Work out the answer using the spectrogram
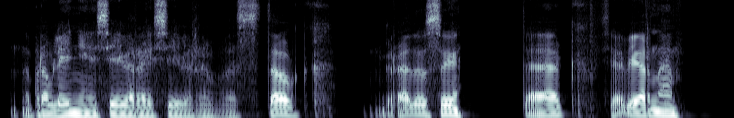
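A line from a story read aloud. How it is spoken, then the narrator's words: Muttering to herself. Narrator (Russian): бормоча про себя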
